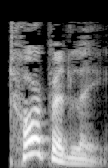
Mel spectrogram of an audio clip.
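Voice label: "torpidly", English, British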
